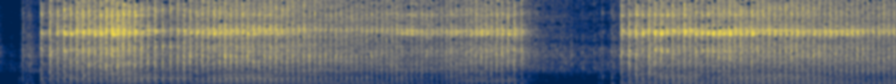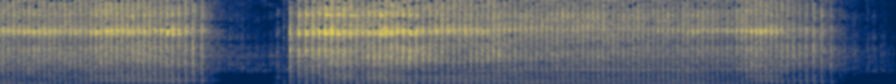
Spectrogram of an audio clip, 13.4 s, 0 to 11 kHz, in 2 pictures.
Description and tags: Using a jackhammer indoors to break concrete. Recorded with a Zoom H5 and a XYH-5 stereo mic.
building, chisel, concrete, constructing, construction, demolish, tool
